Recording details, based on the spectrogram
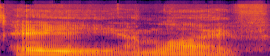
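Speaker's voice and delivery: very deep, groggy, just-woke-up morning voice. Starting a livestream right after waking up, in a very deep just-woke-up voice. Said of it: "So my voice is very, very deep right now".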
